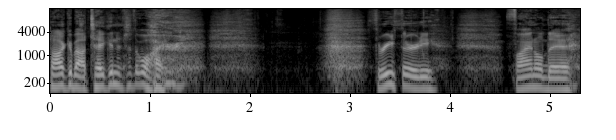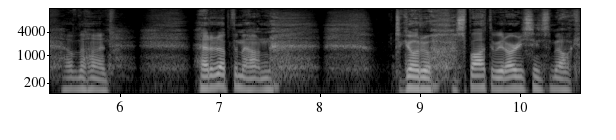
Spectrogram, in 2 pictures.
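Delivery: out of breath. Narrating the final day of the hunt while heading up the mountain, out of breath. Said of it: "Catch my breath".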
